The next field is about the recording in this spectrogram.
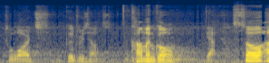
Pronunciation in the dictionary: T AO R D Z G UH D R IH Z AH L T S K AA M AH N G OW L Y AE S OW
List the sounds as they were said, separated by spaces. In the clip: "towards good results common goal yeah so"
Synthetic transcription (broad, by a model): T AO R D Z G UH D R IH Z AH L T S K AA M AH N G OW L Y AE S OW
